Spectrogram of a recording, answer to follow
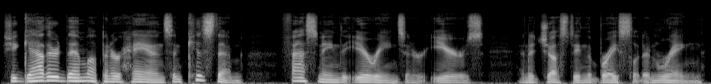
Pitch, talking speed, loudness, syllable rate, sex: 105 Hz, 195 wpm, -19 LUFS, 5.1 syllables/s, male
